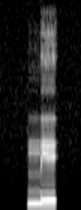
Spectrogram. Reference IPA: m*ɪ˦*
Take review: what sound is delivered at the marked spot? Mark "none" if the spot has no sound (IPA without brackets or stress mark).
ɪ˦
